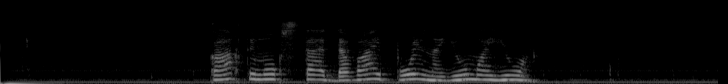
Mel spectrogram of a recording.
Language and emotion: Russian, angry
